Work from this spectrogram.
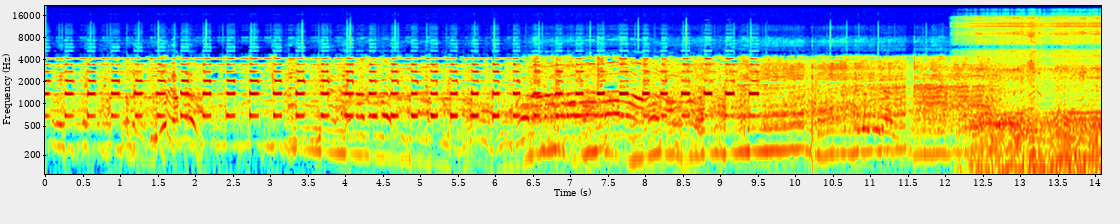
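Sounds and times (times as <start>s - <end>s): horn short beeps: 0.0s - 9.9s
rally car engine revving: 0.0s - 14.0s.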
